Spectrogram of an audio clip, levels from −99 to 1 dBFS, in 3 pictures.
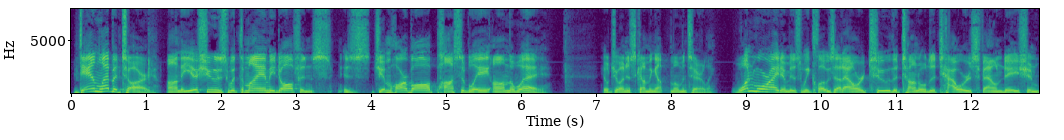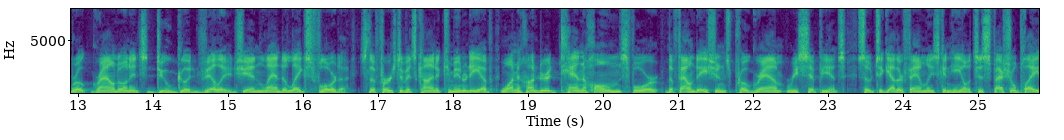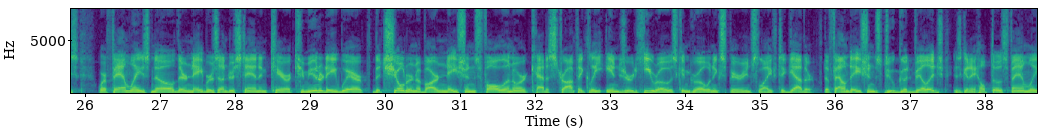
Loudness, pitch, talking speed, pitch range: -18 LUFS, 125 Hz, 170 wpm, 105-140 Hz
